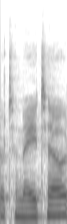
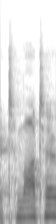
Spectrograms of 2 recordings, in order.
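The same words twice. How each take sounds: First: TOMATO as "to-MAY-to"; American TOMATO with MAY in the middle. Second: TOMATO as "to-MAH-to"; British long-A TOMATO. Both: Shown as a demonstration. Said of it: "That's how people say that".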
